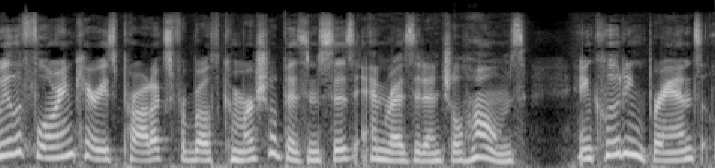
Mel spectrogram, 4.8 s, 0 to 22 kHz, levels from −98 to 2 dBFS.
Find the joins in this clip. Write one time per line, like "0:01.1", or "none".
none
